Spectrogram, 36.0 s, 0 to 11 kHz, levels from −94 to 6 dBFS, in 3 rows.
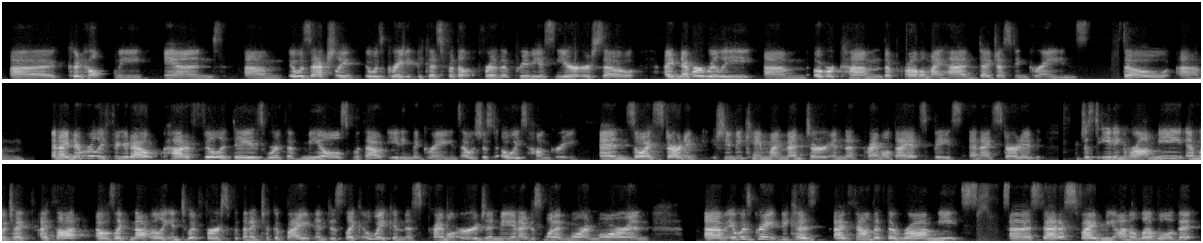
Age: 30-49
